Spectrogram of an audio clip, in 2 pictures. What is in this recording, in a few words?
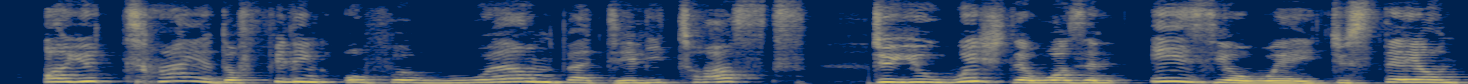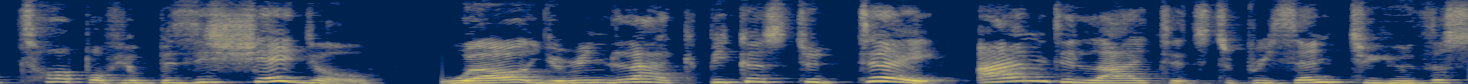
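Lingala Accented English; GoLocalise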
